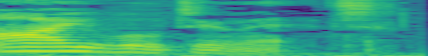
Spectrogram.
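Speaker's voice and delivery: word "I" hit hard, heavily stressed. Showing how English speakers emphasise the subject, stress on I. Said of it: "we would put emphasis on the subject by just like saying it like this".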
